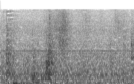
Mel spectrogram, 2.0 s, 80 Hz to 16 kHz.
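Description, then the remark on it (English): A little water is poured into a bowl of around 400 grams of glutinous (sticky) rice, a steady splashing hiss lasting a couple of seconds, with a few light clinks of the bowl mixed in. “And just put a little bit of water in it.”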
